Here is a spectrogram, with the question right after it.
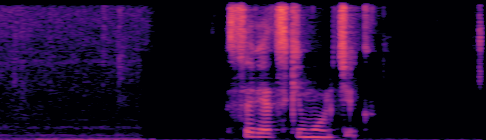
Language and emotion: Russian, neutral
